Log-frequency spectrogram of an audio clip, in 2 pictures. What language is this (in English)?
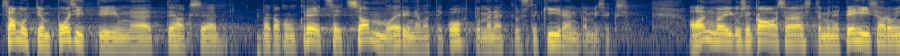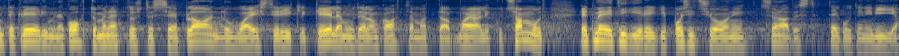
Estonian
